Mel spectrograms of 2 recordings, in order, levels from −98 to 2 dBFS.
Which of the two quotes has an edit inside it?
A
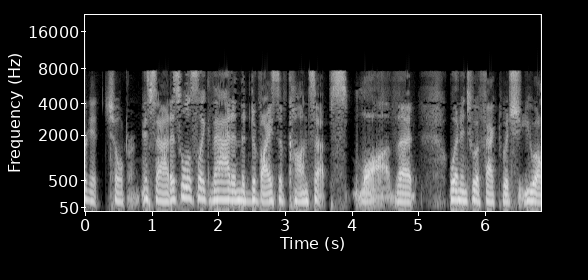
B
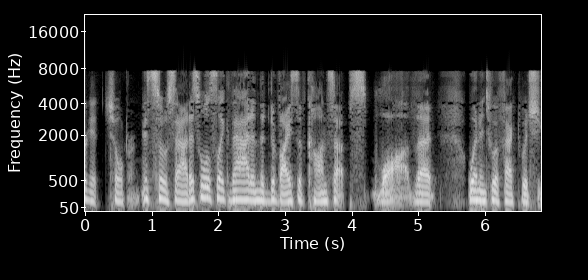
A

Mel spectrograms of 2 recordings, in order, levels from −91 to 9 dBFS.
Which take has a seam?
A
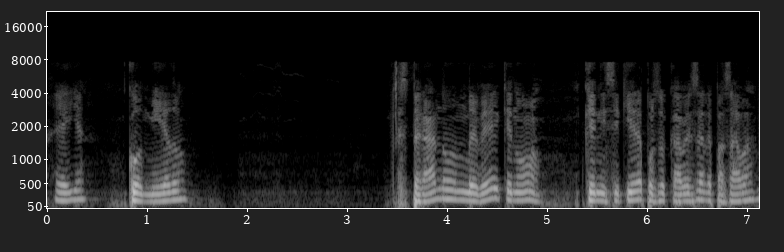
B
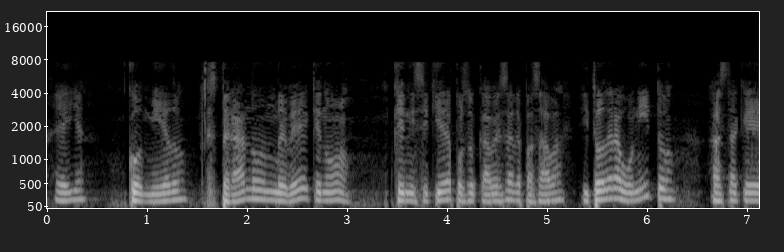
B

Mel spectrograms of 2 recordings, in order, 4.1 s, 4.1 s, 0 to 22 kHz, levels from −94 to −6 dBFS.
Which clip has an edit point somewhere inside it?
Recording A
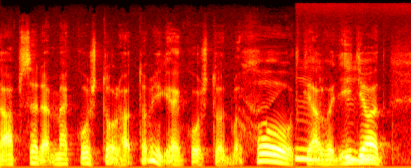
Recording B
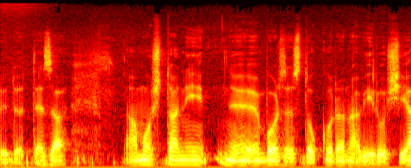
A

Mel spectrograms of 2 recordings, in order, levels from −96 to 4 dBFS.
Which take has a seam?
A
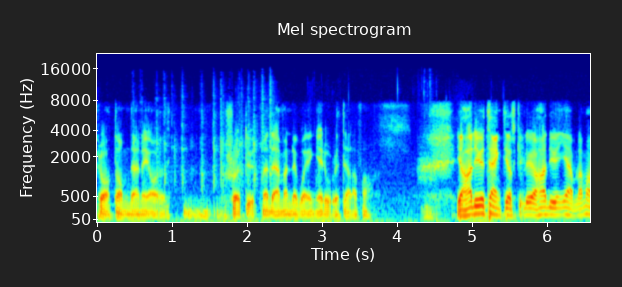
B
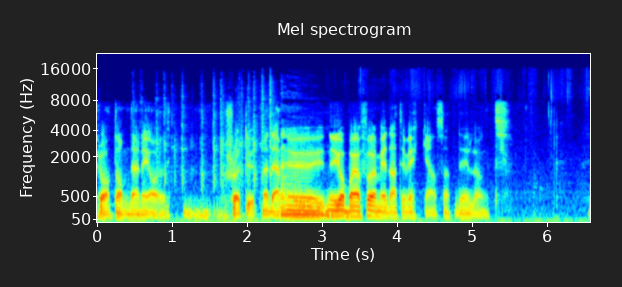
B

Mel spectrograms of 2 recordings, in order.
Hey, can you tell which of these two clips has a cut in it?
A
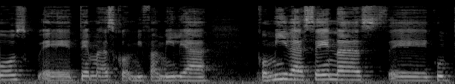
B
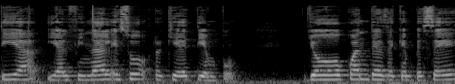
A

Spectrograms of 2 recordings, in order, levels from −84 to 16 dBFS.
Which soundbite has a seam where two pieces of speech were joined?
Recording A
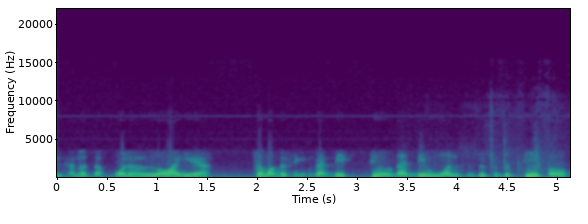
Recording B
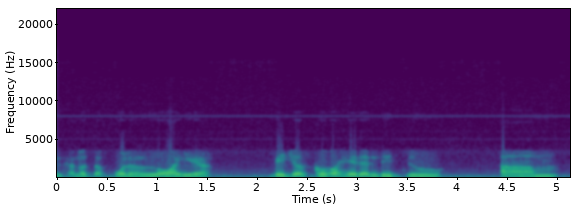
A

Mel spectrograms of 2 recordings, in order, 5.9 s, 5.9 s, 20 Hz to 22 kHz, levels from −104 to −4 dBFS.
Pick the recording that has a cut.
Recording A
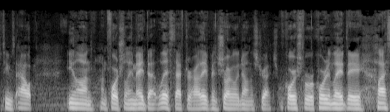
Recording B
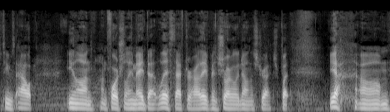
A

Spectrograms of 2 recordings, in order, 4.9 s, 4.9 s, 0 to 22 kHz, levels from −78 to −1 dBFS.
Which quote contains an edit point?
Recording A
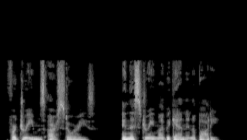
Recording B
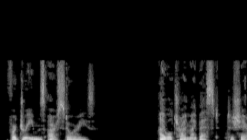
A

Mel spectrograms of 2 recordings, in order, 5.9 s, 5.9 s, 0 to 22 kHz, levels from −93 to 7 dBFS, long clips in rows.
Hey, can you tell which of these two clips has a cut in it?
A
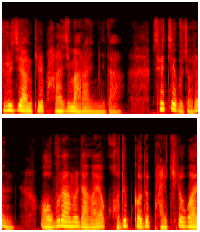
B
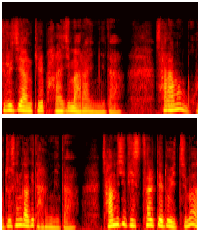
A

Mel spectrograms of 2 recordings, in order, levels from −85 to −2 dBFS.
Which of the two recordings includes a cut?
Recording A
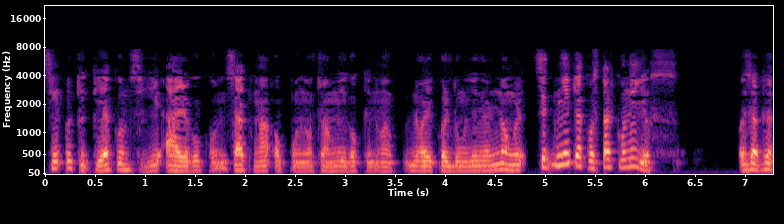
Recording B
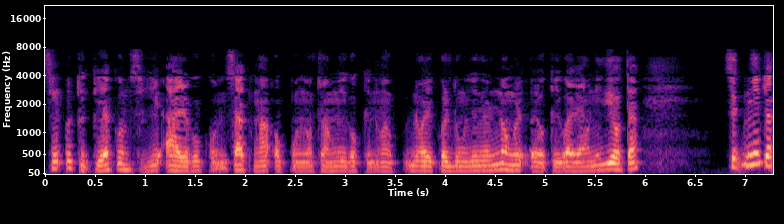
A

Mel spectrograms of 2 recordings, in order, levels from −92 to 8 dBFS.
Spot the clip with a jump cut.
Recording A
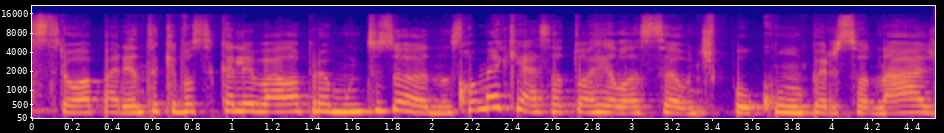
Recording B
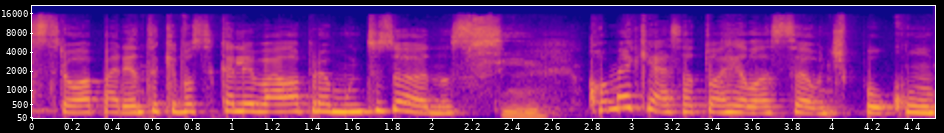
A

